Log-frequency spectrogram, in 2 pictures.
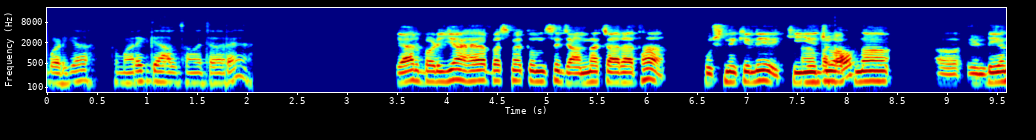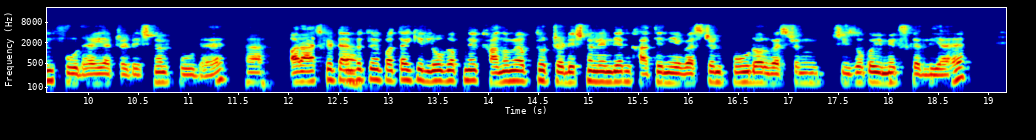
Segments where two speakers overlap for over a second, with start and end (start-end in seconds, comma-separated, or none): none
